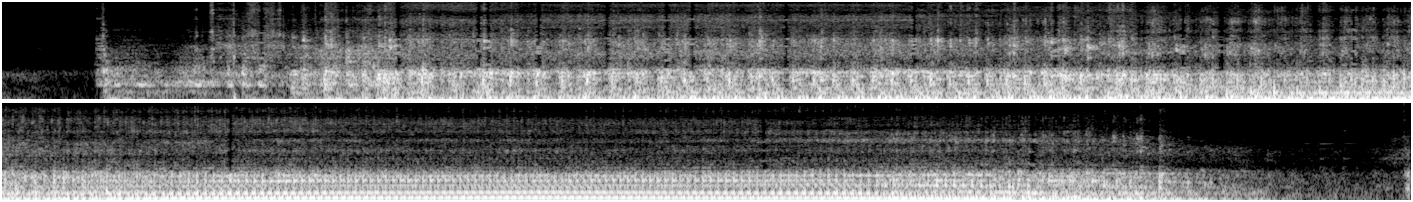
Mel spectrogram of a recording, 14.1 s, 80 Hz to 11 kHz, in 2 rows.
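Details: Buick 455 V8 mud truck, first start in about 10 years after filling the float bowl and priming the pump: it cranks, catches within a second, settles to a deep rumble, then revs up and back down. It runs, with an oil leak at the valve cover.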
